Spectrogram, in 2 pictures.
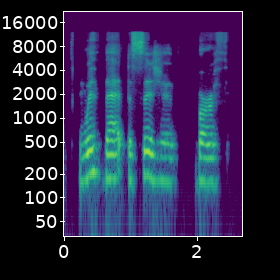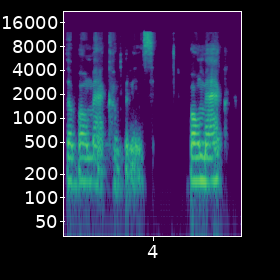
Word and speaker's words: BOMAC: BOMAC, 2 syllables, very simple.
